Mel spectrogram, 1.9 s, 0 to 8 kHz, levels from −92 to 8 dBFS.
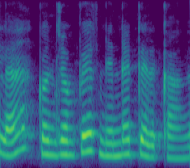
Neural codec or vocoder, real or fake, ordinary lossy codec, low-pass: codec, 16 kHz, 4 kbps, FreqCodec, larger model; fake; none; none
